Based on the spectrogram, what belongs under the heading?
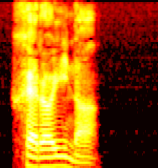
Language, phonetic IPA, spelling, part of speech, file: Polish, [ˌxɛrɔˈʲĩna], heroina, noun, Pl-heroina.ogg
